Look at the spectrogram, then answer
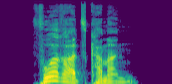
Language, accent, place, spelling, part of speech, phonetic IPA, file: German, Germany, Berlin, Vorratskammern, noun, [ˈfoːɐ̯ʁaːt͡sˌkamɐn], De-Vorratskammern.ogg
- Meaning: plural of Vorratskammer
